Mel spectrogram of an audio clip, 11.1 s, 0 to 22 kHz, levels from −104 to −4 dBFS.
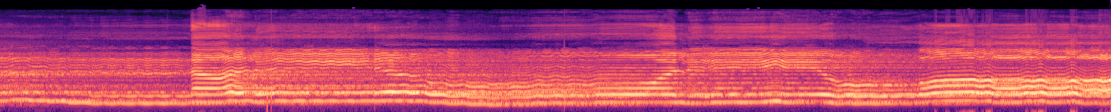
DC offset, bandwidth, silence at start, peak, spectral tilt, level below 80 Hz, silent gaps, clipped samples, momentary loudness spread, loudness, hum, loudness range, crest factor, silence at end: under 0.1%; 15.5 kHz; 0 s; 0 dBFS; -2 dB/octave; -66 dBFS; none; under 0.1%; 10 LU; -15 LUFS; none; 4 LU; 14 dB; 0 s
